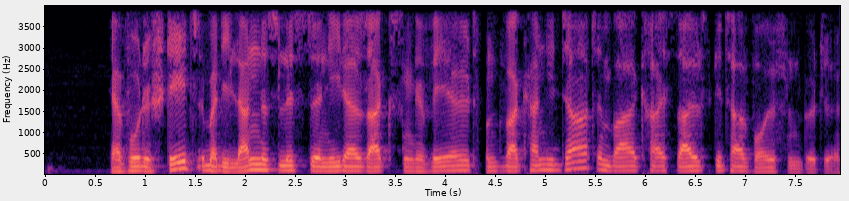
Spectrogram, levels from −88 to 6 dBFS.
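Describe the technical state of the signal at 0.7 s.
At 0.7 s the speech is intact, with no fault present, only the band limit of the call path, where nothing reaches above 4 kHz, consistent with a G.711 mu-law connection at 64 kbps.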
